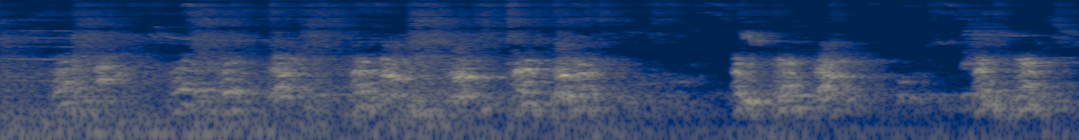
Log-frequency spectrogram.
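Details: Wild chachalacas near a house in the countryside, a run of rough, raucous notes in quick succession, a brief pause, then two more bursts of the same grating calls.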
